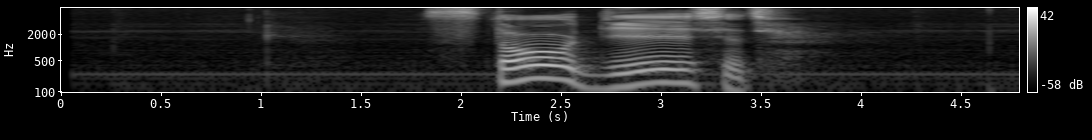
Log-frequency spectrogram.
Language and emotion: Russian, positive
